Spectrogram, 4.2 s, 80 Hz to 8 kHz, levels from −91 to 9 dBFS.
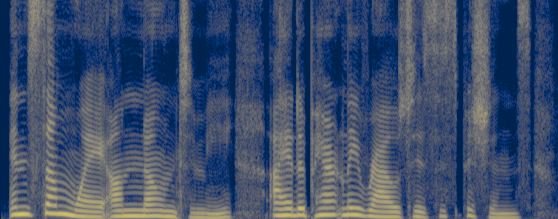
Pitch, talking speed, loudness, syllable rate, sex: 200 Hz, 170 wpm, -18 LUFS, 5.3 syllables/s, female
